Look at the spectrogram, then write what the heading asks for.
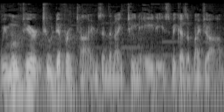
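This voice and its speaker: A man with an American accent, very deep and low in pitch, with ordinary pitch variation at a moderate pace, amid audible room echo and music in the background. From US Midwest, southwestern Iowa. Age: 80s+. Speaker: retired teacher. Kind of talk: interview.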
